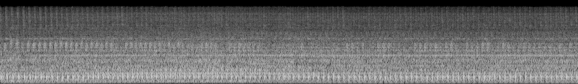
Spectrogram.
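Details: 2007 Club Car Precedent gas golf cart engine after fuel pump/gas-in-oil repair; rough, uneven pulsing start-stop running on pedal; governor out of adjustment, throttle opening before engine starts, prone to backfiring and jerky starts.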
